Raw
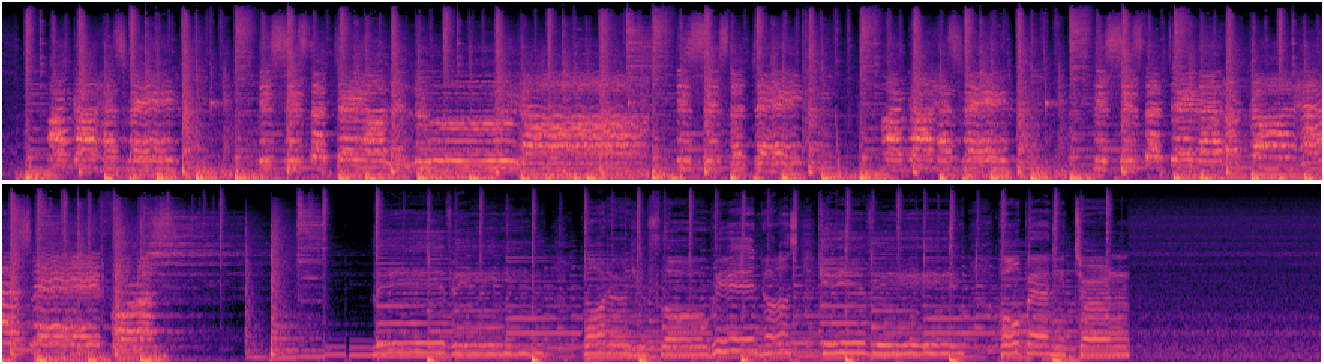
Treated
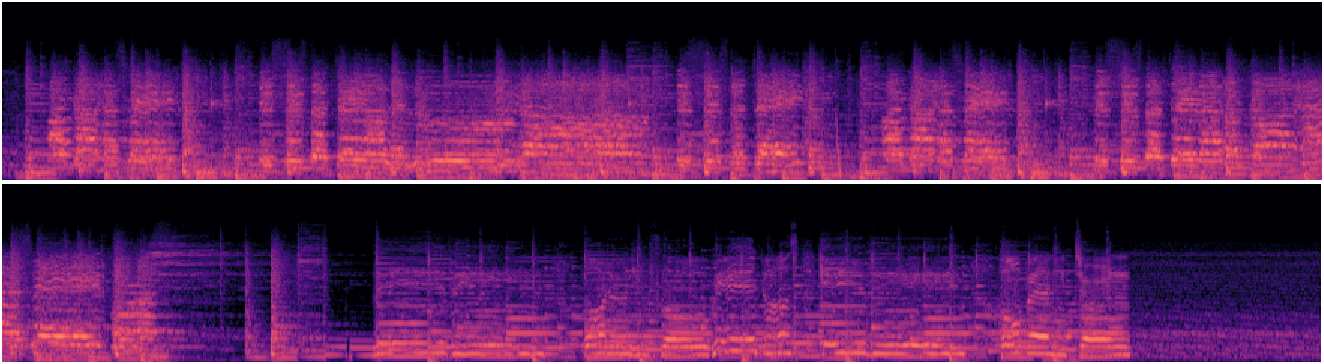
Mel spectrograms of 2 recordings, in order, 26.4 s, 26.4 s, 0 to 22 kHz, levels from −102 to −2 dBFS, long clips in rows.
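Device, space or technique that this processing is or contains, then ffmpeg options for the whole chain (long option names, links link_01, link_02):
barber-pole flanger into a guitar amplifier: -filter_complex "[0:a]asplit=2[link_01][link_02];[link_02]adelay=5.6,afreqshift=-1.2[link_03];[link_01][link_03]amix=inputs=2:normalize=1,asoftclip=type=tanh:threshold=-28.5dB,highpass=100,equalizer=frequency=190:width_type=q:width=4:gain=3,equalizer=frequency=350:width_type=q:width=4:gain=7,equalizer=frequency=590:width_type=q:width=4:gain=9,equalizer=frequency=1600:width_type=q:width=4:gain=-3,lowpass=frequency=3800:width=0.5412,lowpass=frequency=3800:width=1.3066"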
